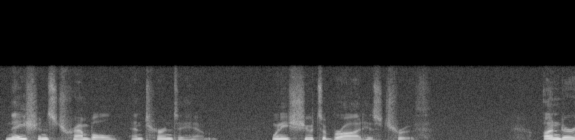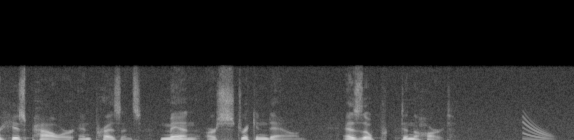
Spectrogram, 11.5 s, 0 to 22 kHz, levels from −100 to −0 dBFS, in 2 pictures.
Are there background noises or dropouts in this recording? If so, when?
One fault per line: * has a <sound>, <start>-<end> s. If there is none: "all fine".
* has a dropout, 9.6-9.7 s
* has a chirp, 11.0-11.3 s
